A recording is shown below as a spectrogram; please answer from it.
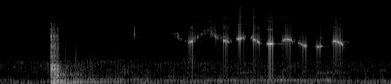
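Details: House finch singing outdoors on a morning in a backyard, with mourning doves and spotted towhees nearby: a brief run of about nine bright, whistled chirping notes in quick succession, preceded by a sharp knock.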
